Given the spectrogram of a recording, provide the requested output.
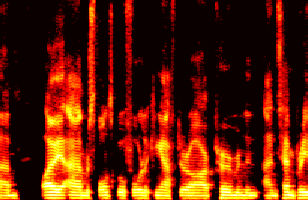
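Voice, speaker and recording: Speaking with a Bristol accent, a man keeps a medium pitch and a moderate pace. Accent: regional Bristol. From England, Bristol. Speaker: recruitment director. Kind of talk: webinar panel. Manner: hesitant, many fillers.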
